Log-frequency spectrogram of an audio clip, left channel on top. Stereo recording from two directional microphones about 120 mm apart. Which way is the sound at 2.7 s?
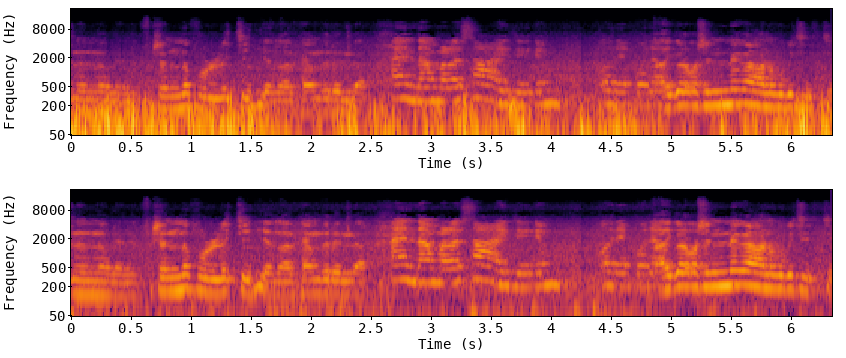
15° left (ahead or behind).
